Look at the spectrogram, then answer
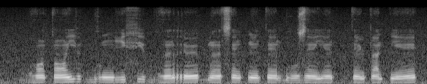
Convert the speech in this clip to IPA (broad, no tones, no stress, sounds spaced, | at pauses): bʱ ɔ̃ t ɔ̃ j ʉ ɡ͡b u ŋ i fʲ ʉ bʱ ə̃ r ø ɓ ə̃ s ẽ k͡p ĩ t ẽ ɓ u z ẽ j ẽ tː ẽ ʈ ã pʲ ẽ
